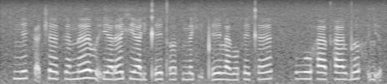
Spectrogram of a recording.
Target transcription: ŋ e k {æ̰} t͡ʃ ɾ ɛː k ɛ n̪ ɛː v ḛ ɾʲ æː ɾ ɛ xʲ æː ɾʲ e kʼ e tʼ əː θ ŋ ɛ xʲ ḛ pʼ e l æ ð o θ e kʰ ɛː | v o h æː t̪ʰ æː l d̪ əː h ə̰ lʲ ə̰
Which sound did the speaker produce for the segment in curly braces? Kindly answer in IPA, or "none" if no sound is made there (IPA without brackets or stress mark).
æ̰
